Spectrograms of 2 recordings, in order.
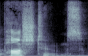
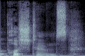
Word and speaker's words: Pashtuns: The Pashtuns, often pronounced the Pushtuns, are the dominant ethnic group in Afghanistan, numbering about 40% of the population.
